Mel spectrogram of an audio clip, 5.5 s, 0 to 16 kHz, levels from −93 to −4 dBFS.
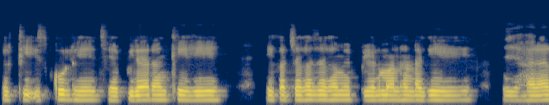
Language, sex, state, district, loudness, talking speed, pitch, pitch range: Chhattisgarhi, male, Chhattisgarh, Jashpur, -16 LUFS, 240 wpm, 125 Hz, 125-130 Hz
